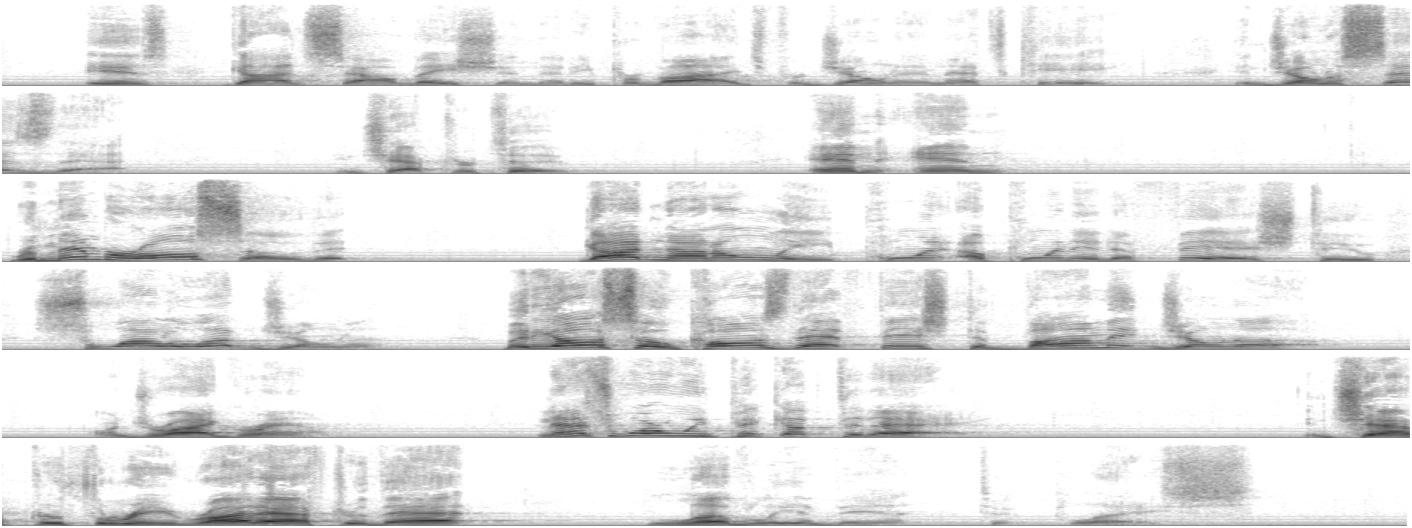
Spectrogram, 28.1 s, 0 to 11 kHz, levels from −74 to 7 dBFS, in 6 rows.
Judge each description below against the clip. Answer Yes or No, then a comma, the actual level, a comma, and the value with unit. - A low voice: No, medium, 175 Hz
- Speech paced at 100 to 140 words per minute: Yes, slow, 135 wpm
